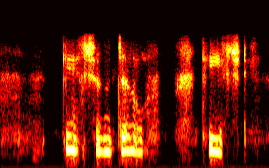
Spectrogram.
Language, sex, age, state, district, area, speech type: Kashmiri, female, 18-30, Jammu and Kashmir, Budgam, rural, conversation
